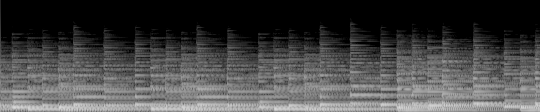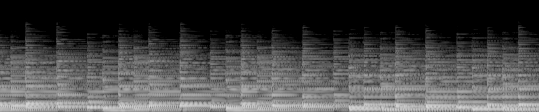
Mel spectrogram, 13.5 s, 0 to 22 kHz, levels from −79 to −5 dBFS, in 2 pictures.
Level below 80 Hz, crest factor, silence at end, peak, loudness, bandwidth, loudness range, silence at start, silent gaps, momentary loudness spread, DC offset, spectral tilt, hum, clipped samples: -38 dBFS; 14 dB; 0 s; -8 dBFS; -23 LUFS; 8.4 kHz; 1 LU; 0 s; none; 3 LU; under 0.1%; -8.5 dB/octave; none; under 0.1%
